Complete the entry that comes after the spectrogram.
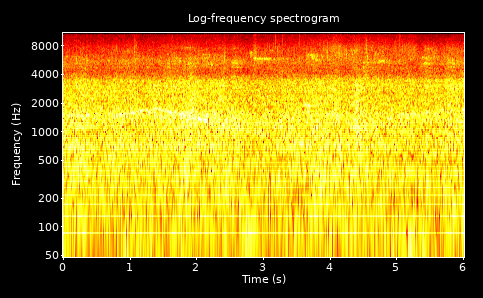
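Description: Steady rumbling noise of an approaching freight train hauled by an electric locomotive, mixed with road traffic. A faint high tone rises and falls through it.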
